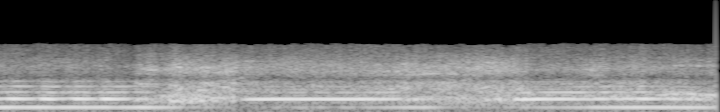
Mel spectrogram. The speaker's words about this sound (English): Honk the horn. Maybe somebody will come out. They didn't hear it. Try the other one.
